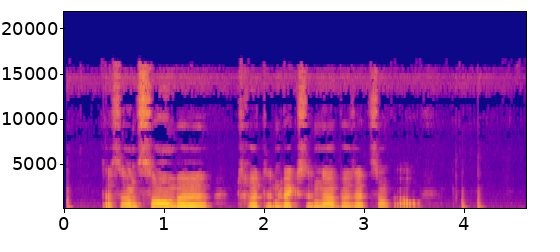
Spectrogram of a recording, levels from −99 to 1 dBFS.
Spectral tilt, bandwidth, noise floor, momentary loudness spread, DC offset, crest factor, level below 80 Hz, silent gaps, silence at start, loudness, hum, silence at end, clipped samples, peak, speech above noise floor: -4.5 dB/octave; 16.5 kHz; -42 dBFS; 18 LU; under 0.1%; 18 dB; -62 dBFS; none; 0.05 s; -18 LUFS; none; 0.45 s; under 0.1%; -2 dBFS; 25 dB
